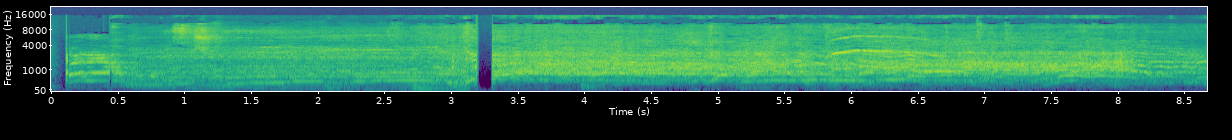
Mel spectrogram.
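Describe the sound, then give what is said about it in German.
A large crowd at a public viewing in Austria cheers and roars loudly and continuously as Messi misses a penalty, with whoops, shouts and scattered laughter, a brief cut near the middle, then the jubilant din resumes at full strength. “Ja, so jubelt also Österreich, wenn Messi einen Elfmeter verschießt.”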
